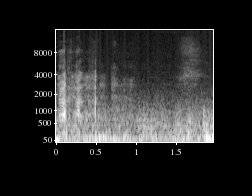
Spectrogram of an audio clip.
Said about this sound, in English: Wow. Just when I love when it starts thundering.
